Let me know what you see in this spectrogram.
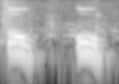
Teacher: ऊ बोलकर देखो, मुंह आपका गोल ही हो जाएगा।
